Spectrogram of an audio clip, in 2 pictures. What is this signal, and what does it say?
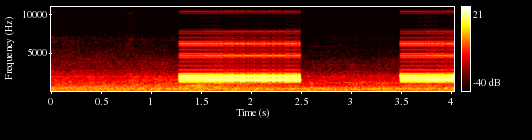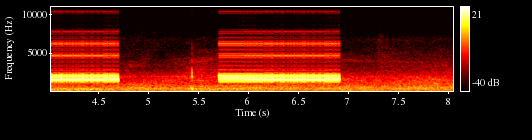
Emergency Alert System (SAME) tones (header bursts), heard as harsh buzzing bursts, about 520.83 baud, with the noise of a crowd indoors.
